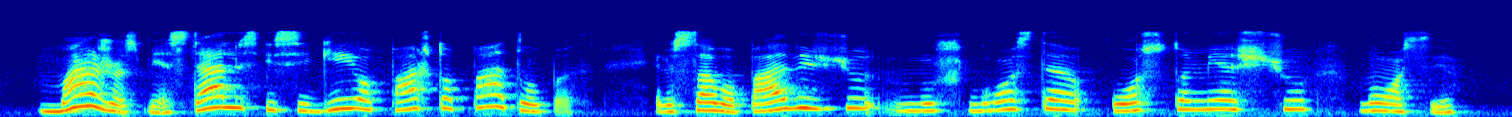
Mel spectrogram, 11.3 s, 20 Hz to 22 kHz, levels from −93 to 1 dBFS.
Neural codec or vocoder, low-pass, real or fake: none; 7.2 kHz; real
